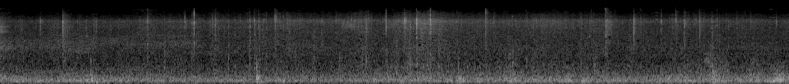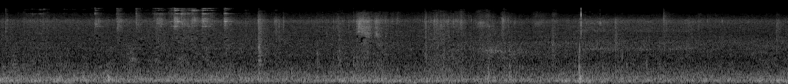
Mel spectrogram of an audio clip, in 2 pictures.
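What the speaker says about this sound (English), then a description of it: "Now it's hailing." Hail falls in a dense, steady patter that sounds like heavy rain on a surface, continuous and fairly loud, with no voices, during a June hailstorm in Fort Collins.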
